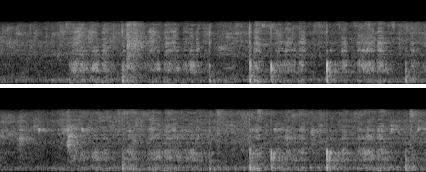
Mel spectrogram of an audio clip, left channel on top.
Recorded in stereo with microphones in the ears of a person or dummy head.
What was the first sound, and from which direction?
Writing, 30° left (ahead or behind).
